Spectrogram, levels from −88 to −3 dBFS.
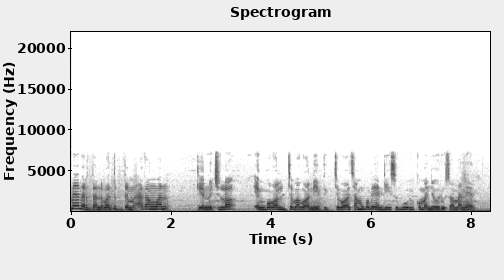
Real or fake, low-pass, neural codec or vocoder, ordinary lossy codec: real; 7.2 kHz; none; none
